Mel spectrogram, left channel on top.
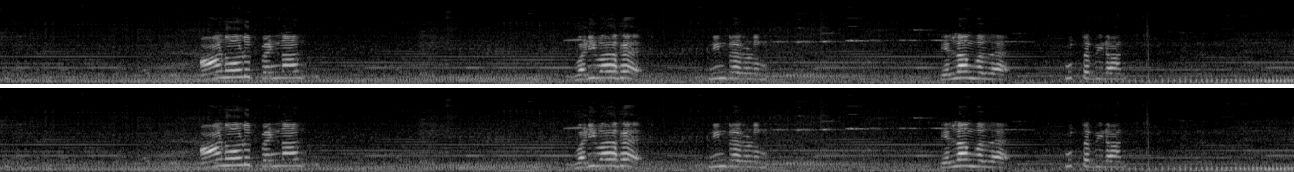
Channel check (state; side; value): identical; both; correlation 1.00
